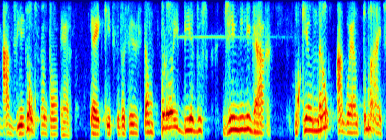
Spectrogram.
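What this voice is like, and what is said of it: Hoarse, rough voice. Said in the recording (Portuguese): “A voz está com muita estática ... tô rouca”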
